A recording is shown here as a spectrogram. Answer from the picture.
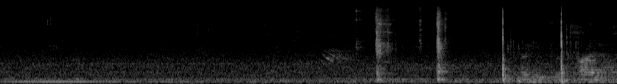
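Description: Recurve bows being shot at an outdoor range: about four sharp, short cracks of bowstring releases and arrows striking the targets, falling in the second half, over a low steady hum.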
